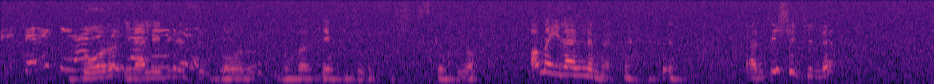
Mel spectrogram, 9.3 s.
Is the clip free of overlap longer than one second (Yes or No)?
No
